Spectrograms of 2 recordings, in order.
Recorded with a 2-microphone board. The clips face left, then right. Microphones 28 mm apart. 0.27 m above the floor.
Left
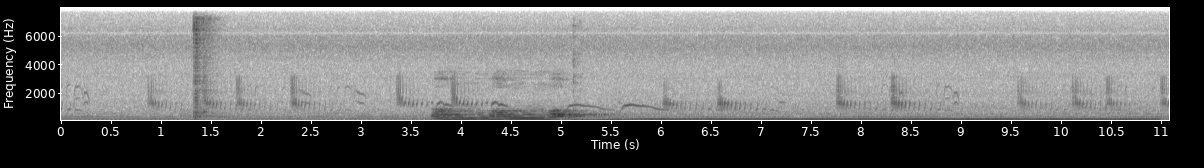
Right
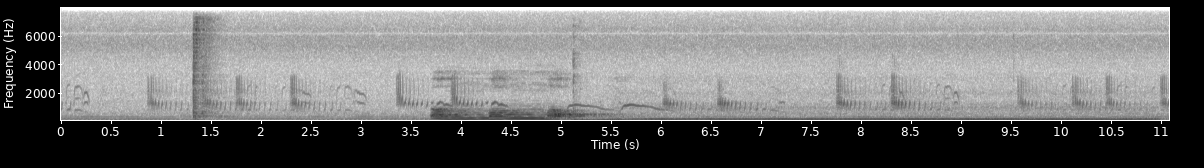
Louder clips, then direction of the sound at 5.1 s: Left 1 dB; 15° right (ahead or behind).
